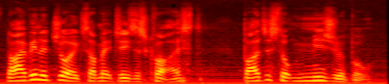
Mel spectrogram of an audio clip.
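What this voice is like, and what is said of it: Romford accent, sounds grumpy. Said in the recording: “I am originally from Romford ... my accent means I sound grumpy”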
